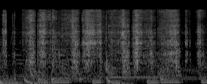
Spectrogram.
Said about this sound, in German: Nein, die malen mit Kreide über der Tür, schreiben sie irgendwelche Schimpfworte oder sowas drauf.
